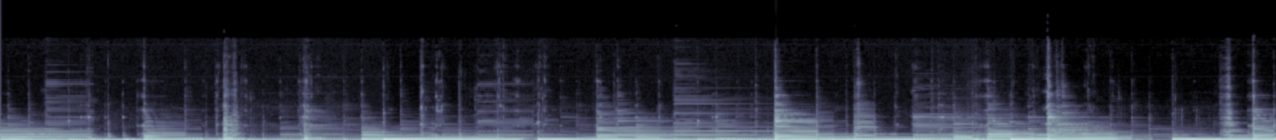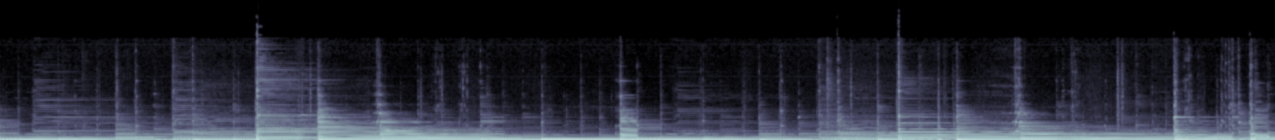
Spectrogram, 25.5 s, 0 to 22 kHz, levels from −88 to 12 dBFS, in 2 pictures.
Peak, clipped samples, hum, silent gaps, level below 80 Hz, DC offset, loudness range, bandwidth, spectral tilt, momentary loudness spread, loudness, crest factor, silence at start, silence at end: 0 dBFS; under 0.1%; none; none; -38 dBFS; under 0.1%; 2 LU; 12 kHz; -7.5 dB/octave; 7 LU; -14 LUFS; 14 dB; 0 s; 0 s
